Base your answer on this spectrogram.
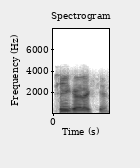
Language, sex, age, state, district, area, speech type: Hindi, male, 18-30, Bihar, Samastipur, rural, conversation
